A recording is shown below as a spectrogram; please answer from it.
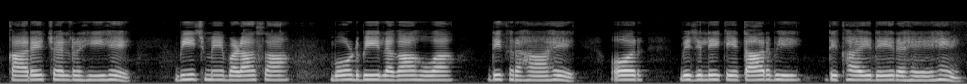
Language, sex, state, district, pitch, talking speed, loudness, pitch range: Hindi, female, Rajasthan, Jaipur, 210 Hz, 150 wpm, -16 LUFS, 205-215 Hz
